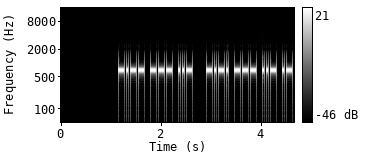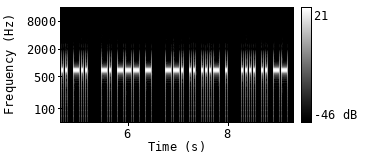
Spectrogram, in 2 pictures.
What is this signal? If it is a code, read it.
Morse code, heard as a keyed tone, about 30 wpm, 700 Hz. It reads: YOU COULD NOT GIVE HIM
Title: Sentences from Top 1500 Words 30wpm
